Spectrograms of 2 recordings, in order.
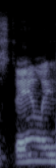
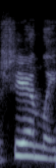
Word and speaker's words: Shanley: about something called the Stanley Hotel. The Shanley Hotel. Shanley. Yes. Oh, okay. I've been mispronouncing it all this time. The Shanley. Yep, it's the Not Shanley. Stanley. Nope.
